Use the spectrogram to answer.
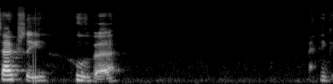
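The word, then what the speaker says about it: Whova: on there I said wova it's actually Hua I think it's HOA it's w HOV V A but it's pronounced like Hua I always butcher it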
